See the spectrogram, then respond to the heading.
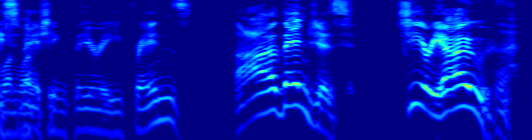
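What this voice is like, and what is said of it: Put-on Australian accent. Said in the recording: “I was going for an Australian accent”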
